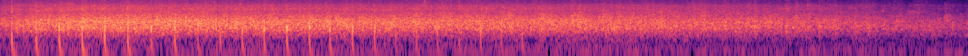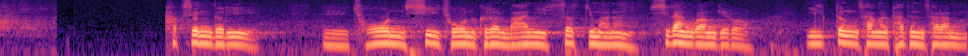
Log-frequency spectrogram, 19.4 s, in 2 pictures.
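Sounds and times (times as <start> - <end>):
audience applause: 0.0 - 10.3
speech: 11.5 - 19.3.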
